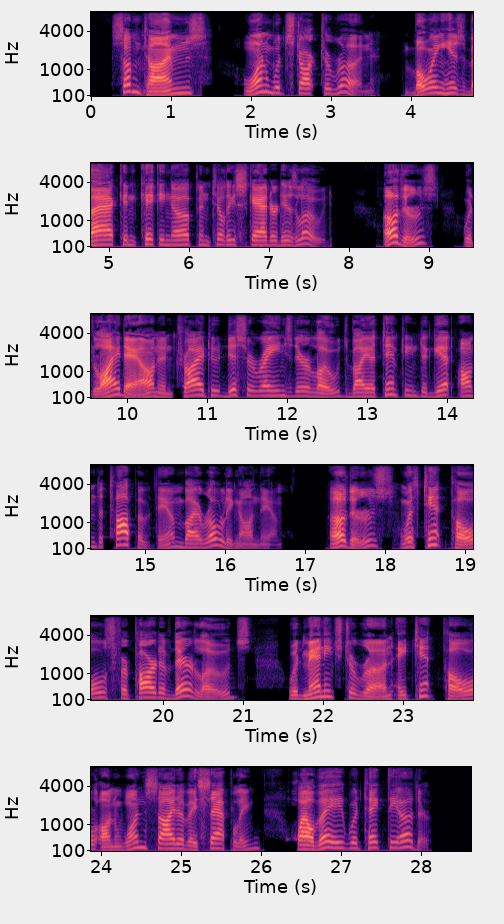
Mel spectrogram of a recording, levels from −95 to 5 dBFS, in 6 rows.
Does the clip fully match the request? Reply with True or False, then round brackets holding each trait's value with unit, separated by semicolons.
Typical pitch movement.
False (6.0 semitones)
